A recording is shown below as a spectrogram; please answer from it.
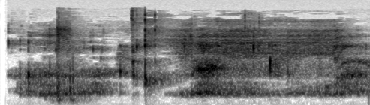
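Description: A person chewing a mouthful of Aero Peppermint aerated chocolate close to the microphone, with small wet mouth clicks throughout.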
